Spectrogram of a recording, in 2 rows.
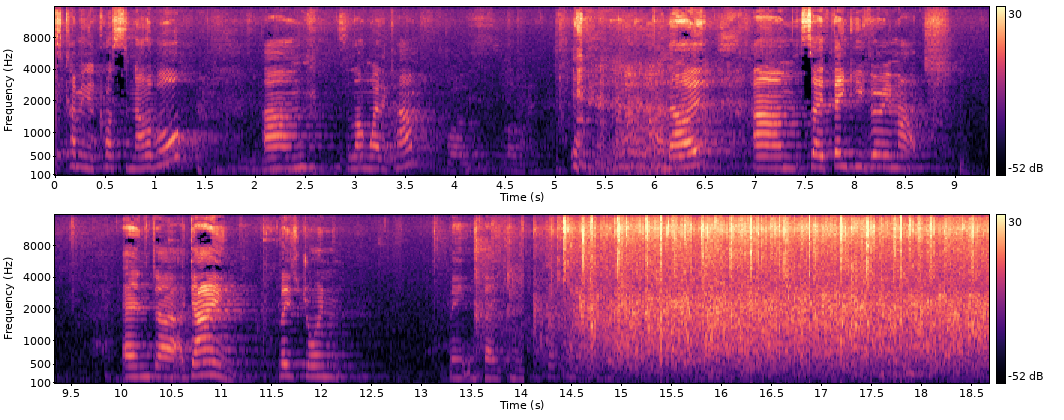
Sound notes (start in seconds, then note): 1.9 audience laughs; 4.1 faintly speaking; 5.2 audience laughs; 16.6 audience applauds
